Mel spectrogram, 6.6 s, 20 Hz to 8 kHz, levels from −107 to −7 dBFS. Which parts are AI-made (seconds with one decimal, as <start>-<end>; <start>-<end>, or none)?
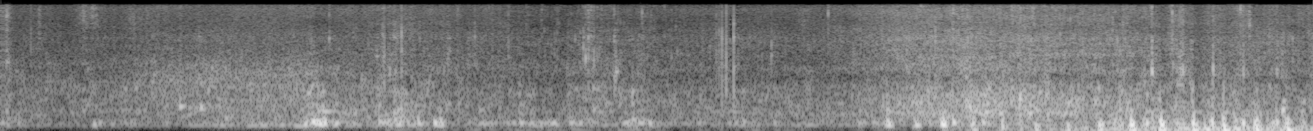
0.0-2.5; 3.4-4.6; 5.9-6.6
